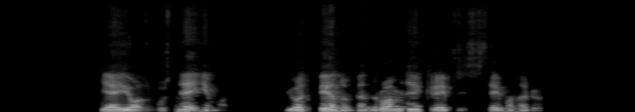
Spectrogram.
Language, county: Lithuanian, Alytus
